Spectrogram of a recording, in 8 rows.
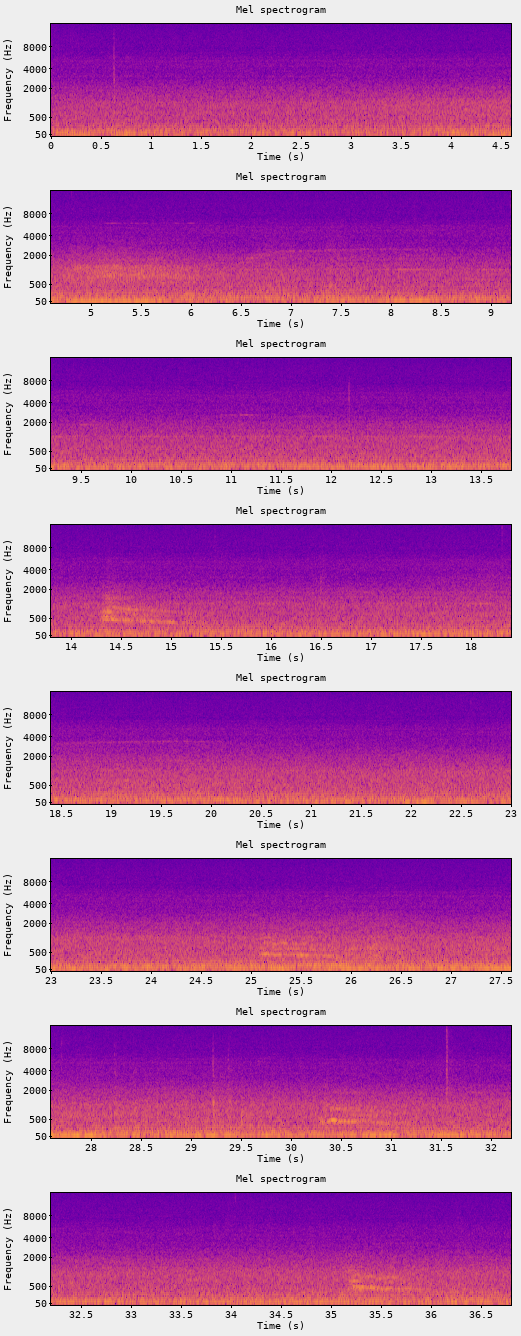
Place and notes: Contención Island Day 18 inner north - Walking to the sounds of Contención Island Day 18 Friday January 22nd
The Poplars High Street woodbine Avenue Back High Street
A man goes to the solicitors
A couple walk by
despite its small blue coat
their whippet looks cold
Traffic is not really distinguishable
A herring gull chuckles
a crow calls
England, United Kingdom, 22 January 2021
